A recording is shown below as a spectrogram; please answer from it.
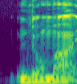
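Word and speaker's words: nduma: That girl's been having, instead of having pineapple, she's been having Duma. But back then we also had really good music, right? Oh, it's actually pronounced Doma, isn't it? Ndoma, yeah.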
